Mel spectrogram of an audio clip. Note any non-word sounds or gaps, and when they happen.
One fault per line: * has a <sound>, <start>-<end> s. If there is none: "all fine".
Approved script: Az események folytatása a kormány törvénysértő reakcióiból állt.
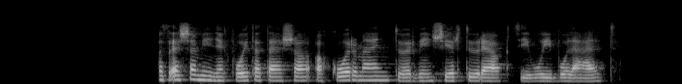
all fine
